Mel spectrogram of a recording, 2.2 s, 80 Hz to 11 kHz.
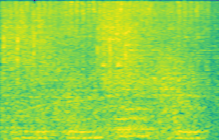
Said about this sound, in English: The car seems to struggle to beat 55 as the chopper flies up behind them.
